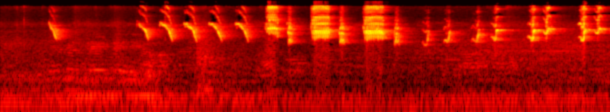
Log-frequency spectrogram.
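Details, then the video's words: Long-tailed shrike in full voice, used as a lure to make rivals sing: rapid, high, piercing notes, some downslurred and some buzzy, run together in loud bursts. "SUARA cendet gacor MEMANGGIL LAWAN pancingan cendet agar bunyi EMOSI seketika"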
